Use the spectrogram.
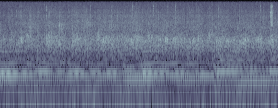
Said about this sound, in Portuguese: Se você viu alguém fazer essa oração, dá um abraço nessa pessoa enquanto a gente aplaude o Senhor mais uma vez, igreja, porque Deus é grande.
